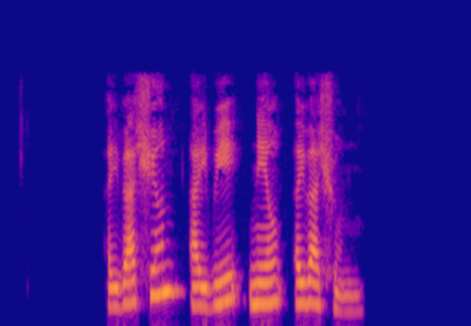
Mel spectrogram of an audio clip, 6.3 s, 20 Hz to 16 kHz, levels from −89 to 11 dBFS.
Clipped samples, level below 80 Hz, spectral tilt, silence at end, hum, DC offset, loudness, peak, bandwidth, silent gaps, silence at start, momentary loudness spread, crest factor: under 0.1%; -66 dBFS; -5 dB/octave; 1.5 s; none; under 0.1%; -19 LUFS; -4 dBFS; 7.8 kHz; 3.85-3.90 s; 1.45 s; 10 LU; 18 dB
